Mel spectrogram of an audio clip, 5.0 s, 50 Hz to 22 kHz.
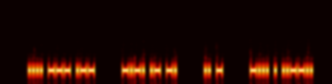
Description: Morse code, heard as a keyed tone, about 40 wpm, 700 Hz. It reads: HOW CAN IT BE?
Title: 2x Word-Spacing - Sentences from Top 100 Words - 40wpm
